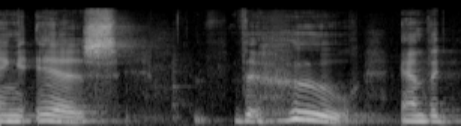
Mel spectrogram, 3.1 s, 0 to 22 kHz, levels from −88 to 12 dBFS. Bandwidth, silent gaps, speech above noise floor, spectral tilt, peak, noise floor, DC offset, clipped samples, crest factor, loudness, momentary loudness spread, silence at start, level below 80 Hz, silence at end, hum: 16.5 kHz; none; 25 dB; -3 dB/octave; -6 dBFS; -49 dBFS; under 0.1%; under 0.1%; 20 dB; -22 LUFS; 14 LU; 0 s; -70 dBFS; 0 s; none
